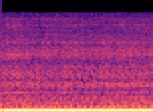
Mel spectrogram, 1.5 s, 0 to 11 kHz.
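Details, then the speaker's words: Mercedes 240D diesel with white smoke, no load: steady, even clatter sitting noticeably fast at idle and not settling lower, as low as it will idle; high idle. "that's about lowest sh idle so idle about she idles down about like that she idles down about like that and uh as far as low as I can get her the"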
